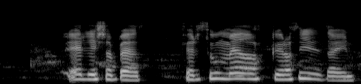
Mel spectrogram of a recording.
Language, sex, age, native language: Icelandic, male, 12, Icelandic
